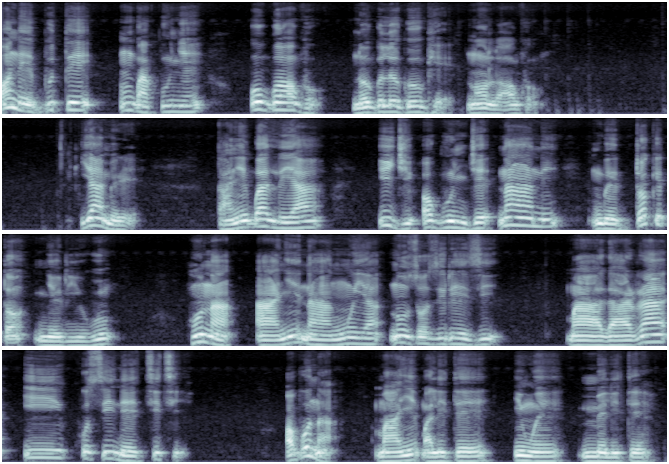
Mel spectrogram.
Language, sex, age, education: Igbo, male, 30-45, tertiary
